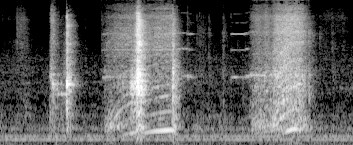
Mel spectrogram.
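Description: A handheld drill spinning a dogwood candlestick as a portable lathe, with short whirring bursts followed by a longer sustained whine, close and fairly loud, separated by brief quiet gaps.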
